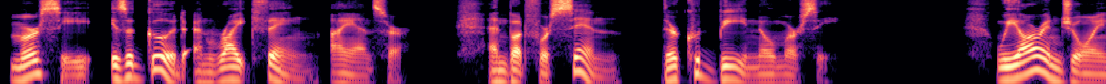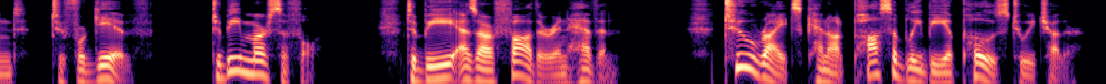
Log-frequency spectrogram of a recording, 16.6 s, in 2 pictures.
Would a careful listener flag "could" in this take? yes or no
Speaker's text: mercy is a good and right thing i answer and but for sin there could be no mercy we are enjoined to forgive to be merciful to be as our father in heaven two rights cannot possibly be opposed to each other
no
